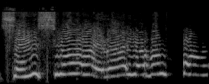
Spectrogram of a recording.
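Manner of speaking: high put-on copper voice calling out; mock police voice. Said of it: "Just this booming voice behind them".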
